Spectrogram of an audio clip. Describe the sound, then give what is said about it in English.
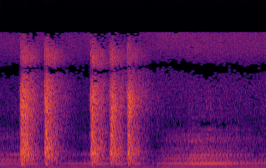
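A motorboat engine drones low and steady, swelling louder toward the end as it revs away, while five sharp, loud bangs punch through in two quick clusters early on. “We're pulling out of here. Stop that boat!”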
